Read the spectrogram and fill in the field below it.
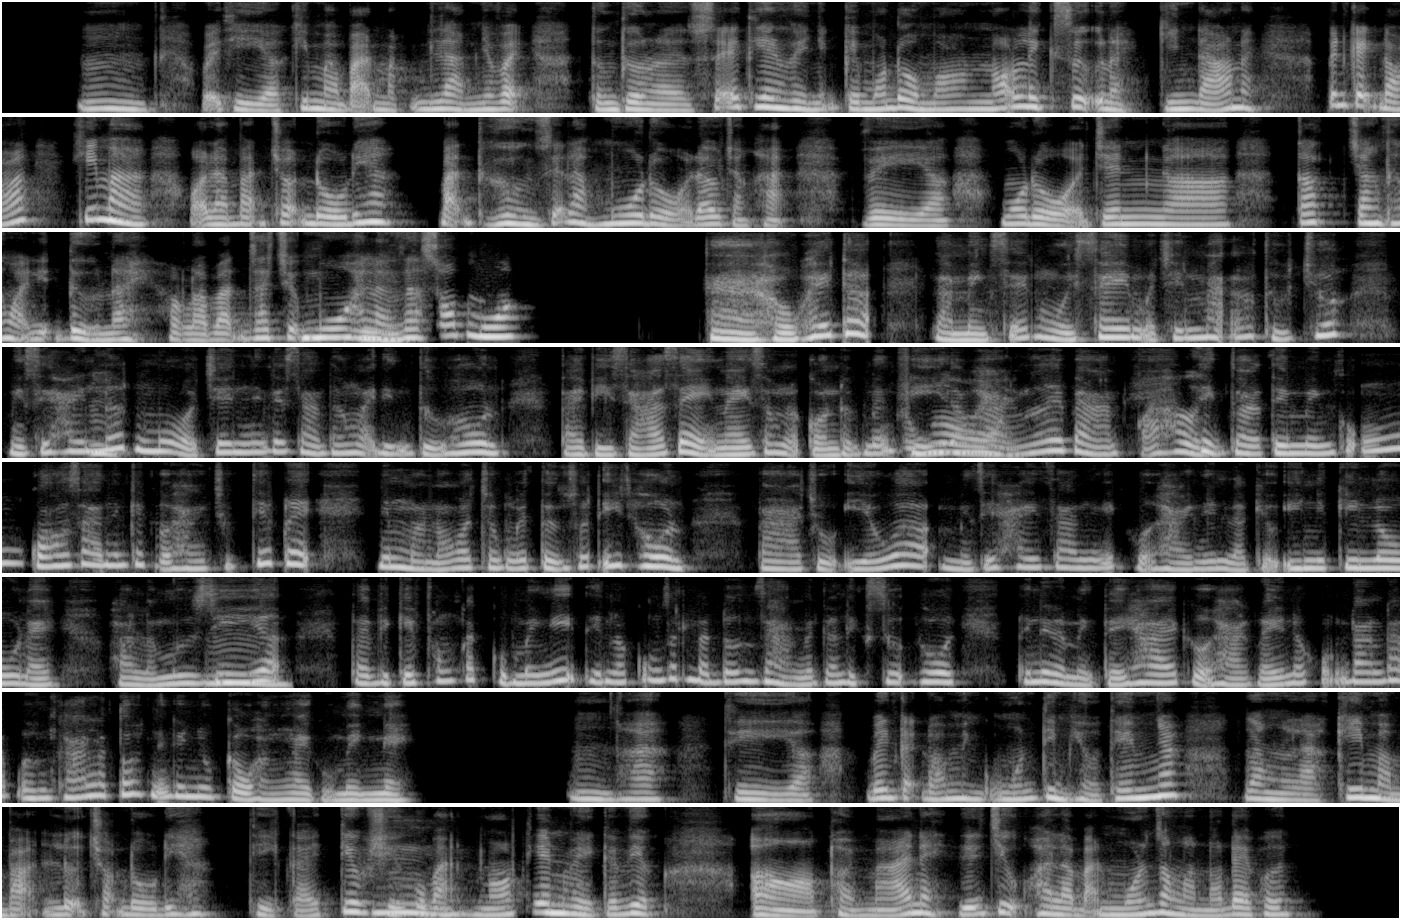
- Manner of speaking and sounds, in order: "Uniqlo" said as "i ni ki lô"
- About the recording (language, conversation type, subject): Vietnamese, advice, Làm sao để có thêm ý tưởng phối đồ hằng ngày và mặc đẹp hơn?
